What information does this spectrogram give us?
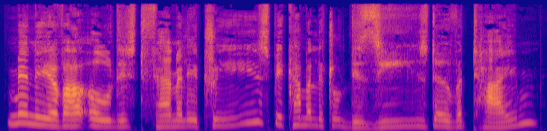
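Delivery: high, cold, mocking villain voice; cold dark lord. Dark lord mocking the Death Eaters, cold and sneering. Voldemort lecturing.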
